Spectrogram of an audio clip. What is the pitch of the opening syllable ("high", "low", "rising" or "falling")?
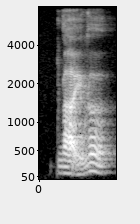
low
